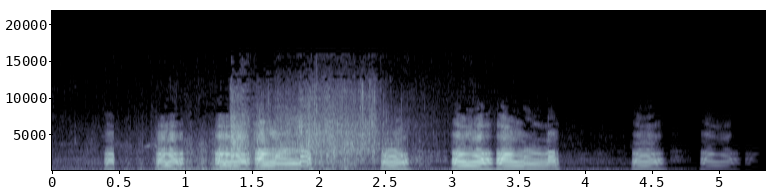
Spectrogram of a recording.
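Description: A long-tailed duck gives a string of nasal, yodeling calls, some rising and falling in quick doubled bursts, then a few spaced single notes. The calls are clear, with no talking.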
